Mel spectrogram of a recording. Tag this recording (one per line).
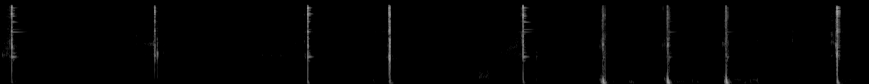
clipper
lighter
